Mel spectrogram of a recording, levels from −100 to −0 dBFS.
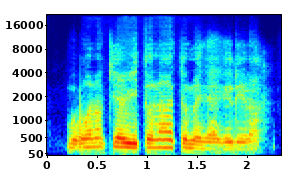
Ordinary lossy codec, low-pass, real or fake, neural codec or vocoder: none; none; fake; codec, 44.1 kHz, 2.6 kbps, DAC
